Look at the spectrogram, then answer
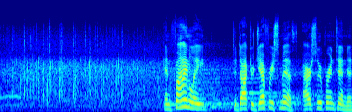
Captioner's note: applause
